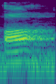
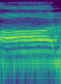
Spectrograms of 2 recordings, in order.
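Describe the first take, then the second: First: The vowel is short and stopped abruptly. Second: The vowel is drawn out long. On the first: The speaker calls it right. "बल्कि आवाज़ को उधर ही रोकेंगे।" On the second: The speaker calls it wrong. "इसको लंबा नहीं करेंगे। हमज़ा ज़बर आ नहीं पढ़ेंगे"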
